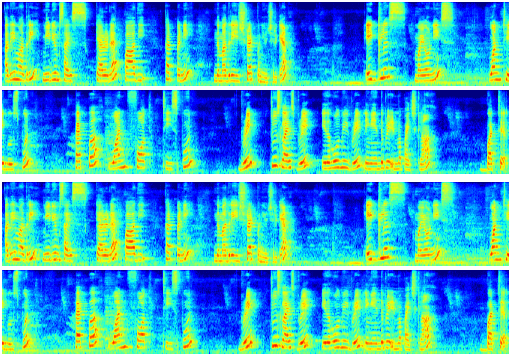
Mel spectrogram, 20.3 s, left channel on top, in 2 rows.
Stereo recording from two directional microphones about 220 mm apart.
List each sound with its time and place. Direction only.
0.0 s a woman's voice: 35° left (ahead or behind)
7.3 s a woman's voice: 30° left (ahead or behind)
10.0 s a woman's voice: 30° left (ahead or behind)
14.8 s a woman's voice: 30° left (ahead or behind)
19.8 s a woman's voice: 30° left (ahead or behind)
